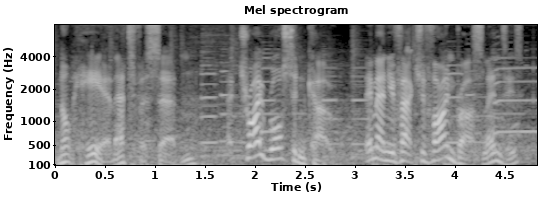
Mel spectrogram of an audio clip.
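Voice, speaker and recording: An actor playing a fussy, chatty British camera shop clerk in a scripted audio drama, with formal shopkeeper patter. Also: male voice, fairly high pitch, wildly swooping pitch, normal speed. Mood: intrigued, helpful. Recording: music behind the voice.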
